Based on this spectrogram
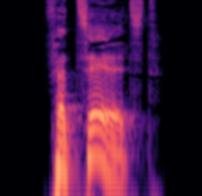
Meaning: second-person singular present of verzählen
- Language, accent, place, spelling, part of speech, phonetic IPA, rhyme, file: German, Germany, Berlin, verzählst, verb, [fɛɐ̯ˈt͡sɛːlst], -ɛːlst, De-verzählst.ogg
